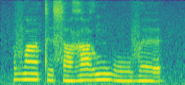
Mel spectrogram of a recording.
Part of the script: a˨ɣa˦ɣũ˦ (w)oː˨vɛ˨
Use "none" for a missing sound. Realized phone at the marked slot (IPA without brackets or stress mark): w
